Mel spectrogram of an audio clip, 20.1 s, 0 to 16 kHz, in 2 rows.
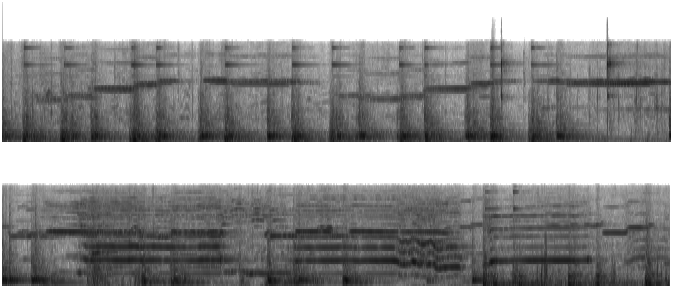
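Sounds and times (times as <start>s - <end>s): taiko drum strokes: 0.0s - 15.6s
high flute melody: 0.0s - 20.0s.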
